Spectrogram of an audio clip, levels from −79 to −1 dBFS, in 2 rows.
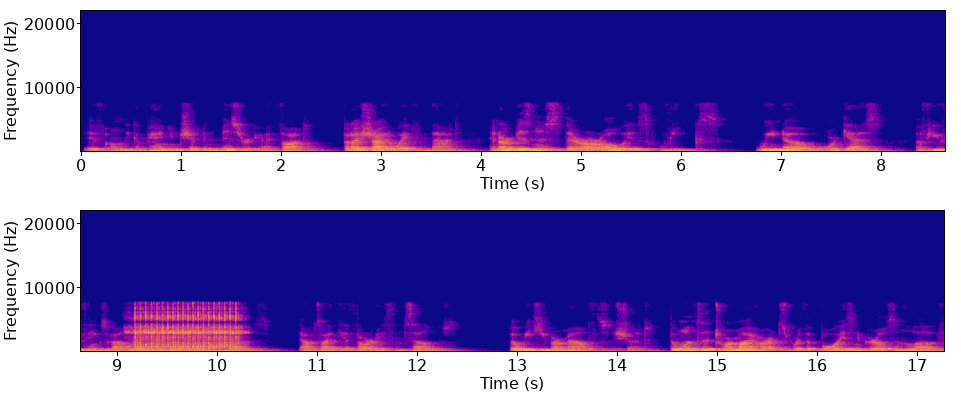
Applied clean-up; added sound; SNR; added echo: none; Engine / Tools; -3 dB; reverberation time 0.6 s.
